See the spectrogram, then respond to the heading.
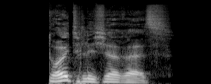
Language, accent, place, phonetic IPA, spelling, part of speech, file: German, Germany, Berlin, [ˈdɔɪ̯tlɪçəʁəs], deutlicheres, adjective, De-deutlicheres.ogg
- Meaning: strong/mixed nominative/accusative neuter singular comparative degree of deutlich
